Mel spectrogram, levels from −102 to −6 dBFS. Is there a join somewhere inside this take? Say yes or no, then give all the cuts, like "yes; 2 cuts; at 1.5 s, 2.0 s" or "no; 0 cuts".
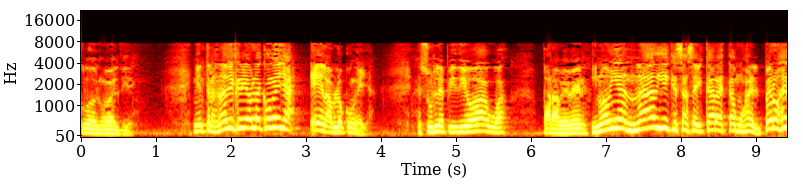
yes; 3 cuts; at 1.5 s, 4.4 s, 6.8 s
